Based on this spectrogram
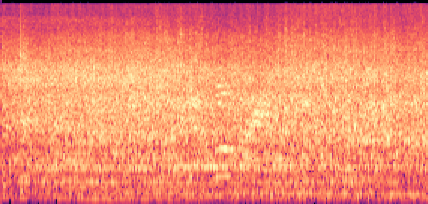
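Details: Polaris RZR with a swapped-in Yamaha Nytro snowmobile triple-cylinder engine, running after its fuel issue was sorted; more sensors still to be added. Catches and holds a steady, even run with a free rev, no misses or knocks; normal running.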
